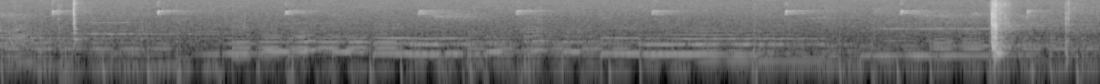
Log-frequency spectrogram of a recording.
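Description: Background music with a steady beat; near the end, one sharp crack as a traditional bow is shot.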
